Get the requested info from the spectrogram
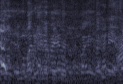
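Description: Several people talking over one another, with a short loud call at the start followed by lower chatter.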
